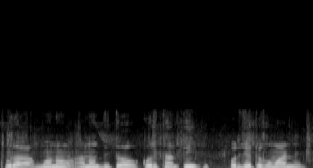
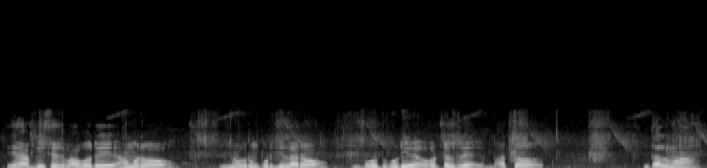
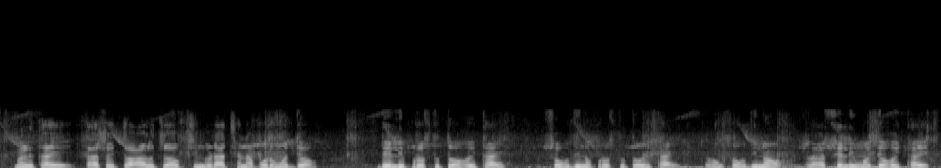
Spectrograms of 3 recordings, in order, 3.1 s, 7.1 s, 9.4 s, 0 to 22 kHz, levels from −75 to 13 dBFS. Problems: background sounds at intervals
